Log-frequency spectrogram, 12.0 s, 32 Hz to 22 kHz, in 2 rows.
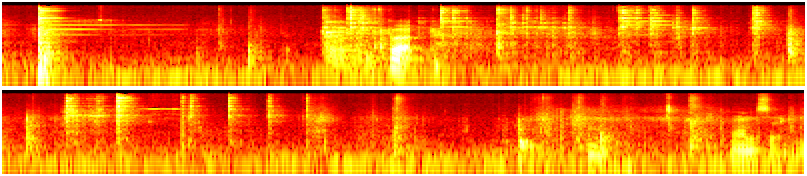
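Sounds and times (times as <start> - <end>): metal parts clinking: 2.4 - 8.4.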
